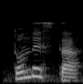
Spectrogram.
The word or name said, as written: donde esta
